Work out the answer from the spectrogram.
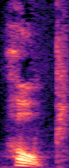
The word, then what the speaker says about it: hope: quer dizer Esperança né então você vê que tem a letra e e a gente não pronuncia Hope Hope não é h h então a gente a última a a última letra que a gente pronuncia a letra P Hope tá então só que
